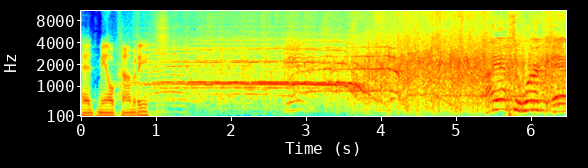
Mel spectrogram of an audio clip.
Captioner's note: cheers fade back in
